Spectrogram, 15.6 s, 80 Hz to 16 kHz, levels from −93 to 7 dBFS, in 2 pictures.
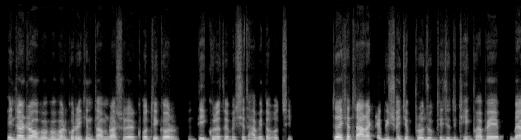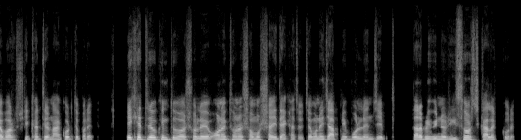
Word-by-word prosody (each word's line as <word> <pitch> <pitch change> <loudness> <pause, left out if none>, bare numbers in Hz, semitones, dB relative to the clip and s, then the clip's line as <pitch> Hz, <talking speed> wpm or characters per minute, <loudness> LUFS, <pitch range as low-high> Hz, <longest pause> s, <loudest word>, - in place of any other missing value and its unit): ইন্টারনেটের 195 0 +5
অপব্যবহার 185 0 0
করে 180 -1 +1
কিন্তু 180 -1 -3
আমরা 160 0 0
আসলে 160 +1 0 0.2
ক্ষতিকর 160 0 +2 0.4
দিকগুলোতে 170 -2 -1
বেশি 150 +3 -6
ধাবিত 145 +2 -4
হচ্ছি। 140 - -9 0.6
তো 240 - -3
এক্ষেত্রে 230 0 +3
আরেকটা 195 0 +2
বিষয় 175 -1 -4
যে - - +2
প্রযুক্তি 185 0 -1
যদি 180 -1 -5
ঠিকভাবে 165 +1 0 0.4
ব্যবহার 160 -1 +4
শিক্ষার্থীরা 160 -1 -3
না - - 0
করতে 160 0 -1
পারে, - - -7 0.6
এক্ষেত্রেও 215 0 +4
কিন্তু 200 -3 0 0.2
আসলে 170 +1 -1 0.2
অনেক 175 +1 +2
ধরনের 165 -1 -2
সমস্যাই 160 -1 -1
দেখা 140 -1 -5
যায়। 135 - -11
যেমন 165 +1 -1
এই - - -5
যে - - +5
আপনি 155 +2 -9
বললেন 155 -1 -1
যে, 150 - -3 0.5
তারা 160 0 +4
বিভিন্ন 160 0 -1
রিসোর্স 170 +3 0
কালেক্ট 150 -2 -1
করে। - - -8
165 Hz, 165 wpm, -22 LUFS, 160-185 Hz, 0.6 s, ইন্টারনেটের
